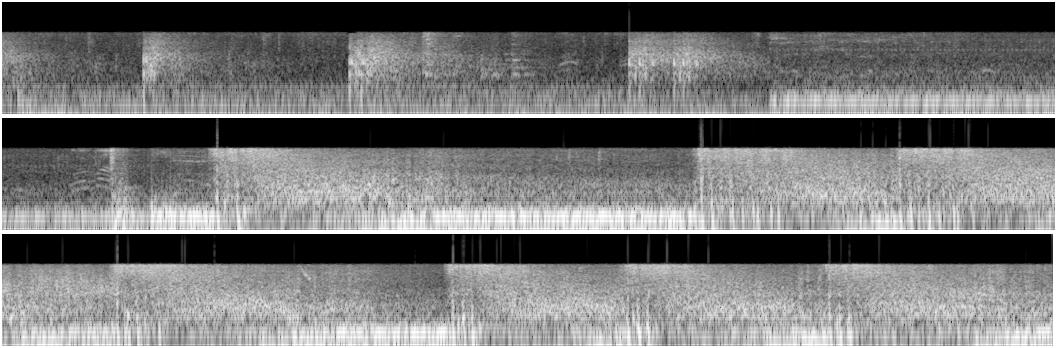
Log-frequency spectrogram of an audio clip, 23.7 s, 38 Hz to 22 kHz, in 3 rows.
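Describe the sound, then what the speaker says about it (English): A 20 mm rapid-fire cannon in a heavy firefight during the Battle of Donetsk in the Ukraine war, booming in loud repeated bursts over constant low rumble and crackle, with band-limited, distorted recording quality. "This to me sounds like a 20 millimeter cannon."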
